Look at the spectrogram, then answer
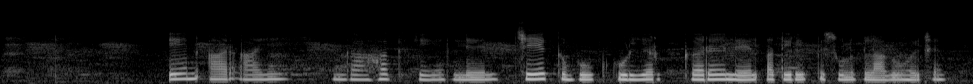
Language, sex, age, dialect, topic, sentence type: Magahi, female, 31-35, Western, banking, statement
